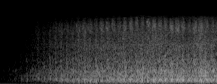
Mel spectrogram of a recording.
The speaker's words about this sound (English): It's a gorgeous autumn day, and a Black Hawk helicopter sweeps along the U.S.-Canada border.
